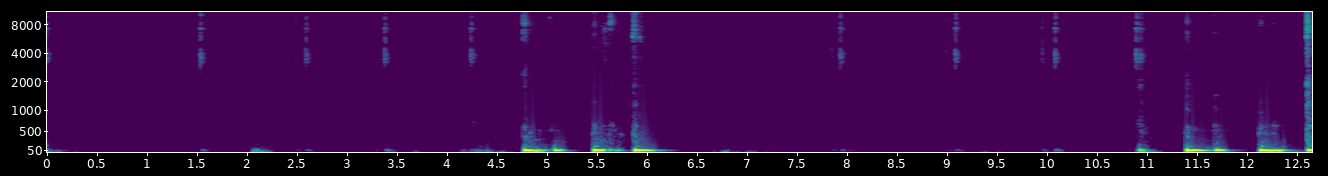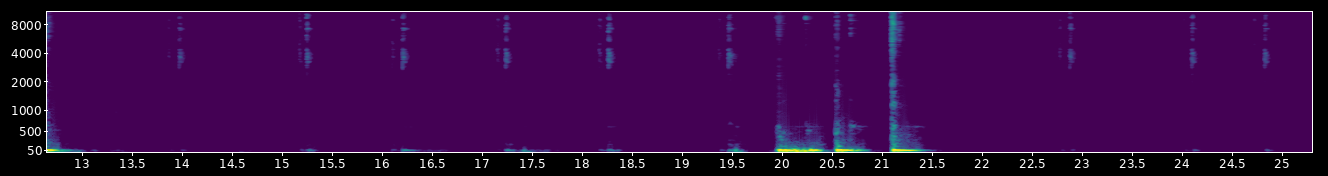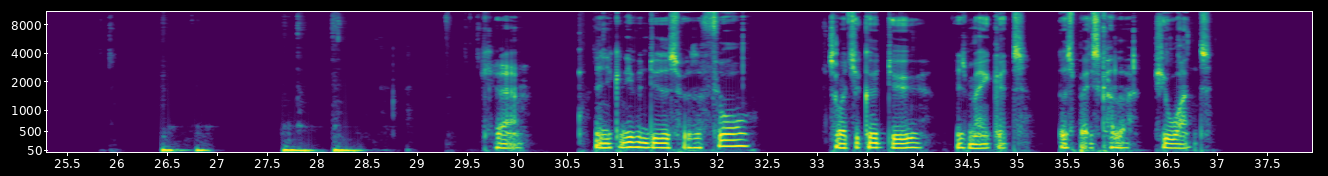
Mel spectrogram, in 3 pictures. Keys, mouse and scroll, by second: 1.5 click, 2.5 click, 3.4 click, 7.8 click, 9.0 click, 10.0 click, 16.1 click, 17.2 click, 20.3 click, 22.8 click, 24.0 click, 24.8 click, 29.5 click, 30.8 click.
